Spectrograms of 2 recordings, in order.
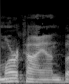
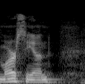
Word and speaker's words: Marcion: And if we look at this, in the second century AD, there was a guy named Marcion, or sometimes I call him Markion, but I believe it's pronounced Marcion.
